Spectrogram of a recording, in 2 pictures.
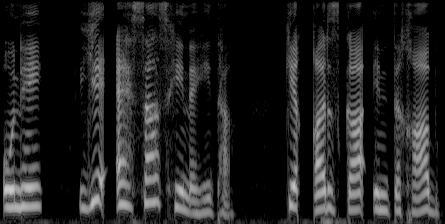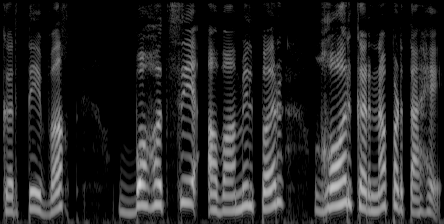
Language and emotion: Urdu, surprised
